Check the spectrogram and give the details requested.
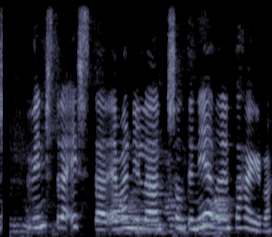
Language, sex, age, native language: Icelandic, female, 13, Icelandic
